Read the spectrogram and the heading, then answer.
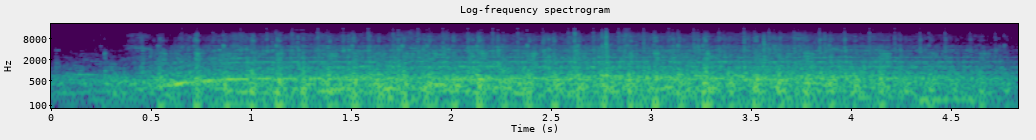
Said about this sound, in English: She's about to fire up her sewing machine.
